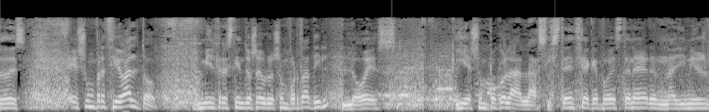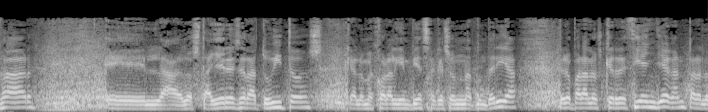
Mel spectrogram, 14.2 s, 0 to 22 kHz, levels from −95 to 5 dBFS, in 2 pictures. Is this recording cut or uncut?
cut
